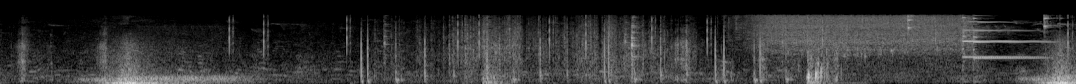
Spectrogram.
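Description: Quick game clicks and pops sound one after another.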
